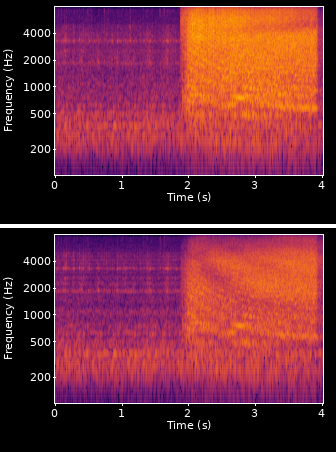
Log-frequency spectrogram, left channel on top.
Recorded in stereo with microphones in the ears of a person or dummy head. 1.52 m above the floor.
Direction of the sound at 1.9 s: 85° left.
